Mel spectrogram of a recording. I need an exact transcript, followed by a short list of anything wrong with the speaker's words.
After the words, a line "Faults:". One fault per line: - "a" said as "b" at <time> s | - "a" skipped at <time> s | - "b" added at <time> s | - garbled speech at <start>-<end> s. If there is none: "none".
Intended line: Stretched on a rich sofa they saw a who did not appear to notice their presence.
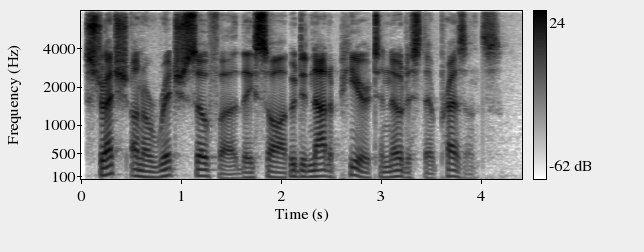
Stretched on a rich sofa they saw a who did not appear to notice their presence.
Faults:
none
